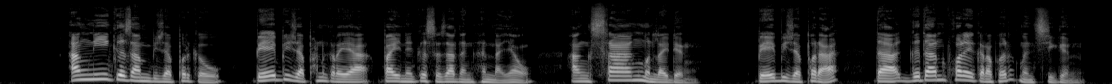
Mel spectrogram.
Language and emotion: Bodo, happy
